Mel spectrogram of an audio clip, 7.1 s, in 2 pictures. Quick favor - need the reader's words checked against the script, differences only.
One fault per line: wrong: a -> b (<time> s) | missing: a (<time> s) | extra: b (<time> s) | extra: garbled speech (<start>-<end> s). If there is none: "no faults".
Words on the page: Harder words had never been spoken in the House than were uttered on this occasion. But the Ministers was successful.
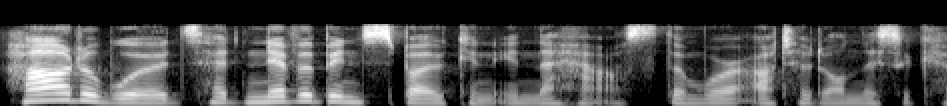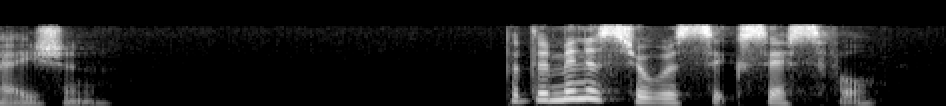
wrong: Ministers -> Minister (5.6 s)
